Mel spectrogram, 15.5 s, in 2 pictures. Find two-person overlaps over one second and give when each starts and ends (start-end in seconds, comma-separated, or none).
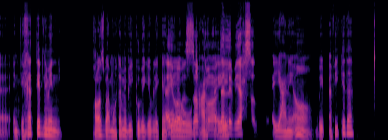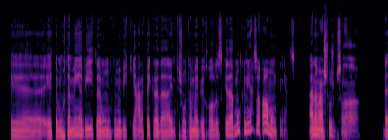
3.3-4.6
